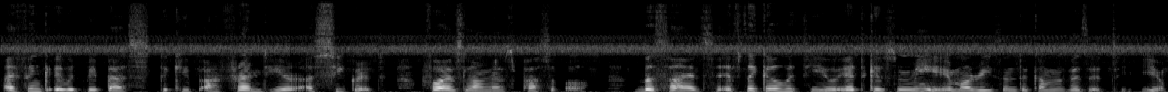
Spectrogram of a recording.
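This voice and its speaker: A woman's voice: mid-range voice, a little slow, a little hiss or hum, natural voice, rough recording. A woman playing a refined, wry vampire princess in an ASMR roleplay, with dry and politely formal delivery. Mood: playful, gracious.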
